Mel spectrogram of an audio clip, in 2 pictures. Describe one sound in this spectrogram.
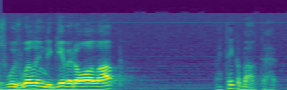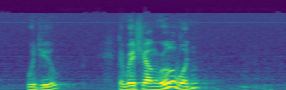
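An older man preaches with emphasis into a microphone, with pauses between his phrases.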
